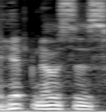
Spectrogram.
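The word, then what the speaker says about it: Hipgnosis: a company called hypnosis it's spelled like the you know the people that designed the pink field yeah yeah that's what i thought it's spelled just like that but it's called it's called like the hypnosis fund music fund so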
